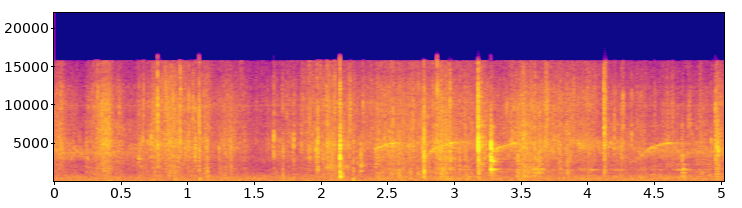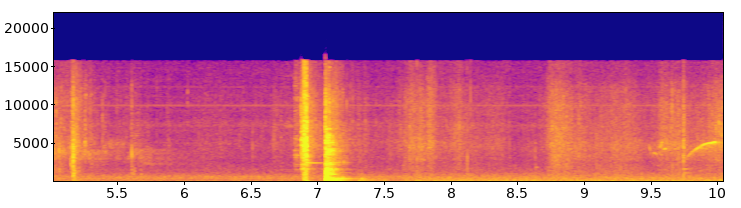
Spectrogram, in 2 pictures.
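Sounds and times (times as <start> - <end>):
twigs crackling and snapping: 0.0 - 5.8
shovel stabbing into ground: 6.8 - 7.3.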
